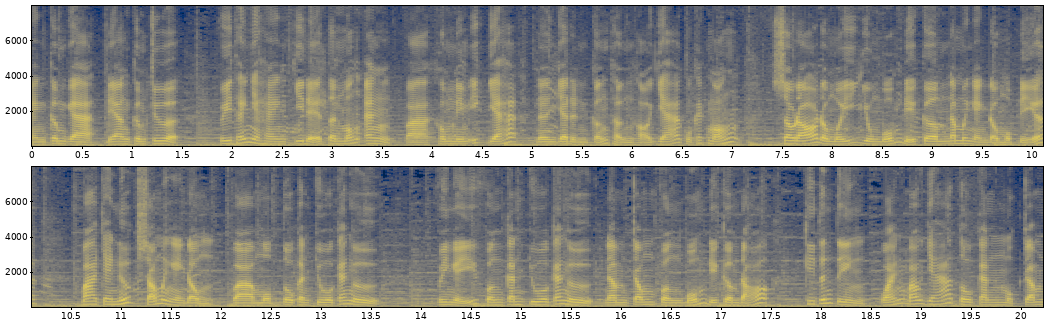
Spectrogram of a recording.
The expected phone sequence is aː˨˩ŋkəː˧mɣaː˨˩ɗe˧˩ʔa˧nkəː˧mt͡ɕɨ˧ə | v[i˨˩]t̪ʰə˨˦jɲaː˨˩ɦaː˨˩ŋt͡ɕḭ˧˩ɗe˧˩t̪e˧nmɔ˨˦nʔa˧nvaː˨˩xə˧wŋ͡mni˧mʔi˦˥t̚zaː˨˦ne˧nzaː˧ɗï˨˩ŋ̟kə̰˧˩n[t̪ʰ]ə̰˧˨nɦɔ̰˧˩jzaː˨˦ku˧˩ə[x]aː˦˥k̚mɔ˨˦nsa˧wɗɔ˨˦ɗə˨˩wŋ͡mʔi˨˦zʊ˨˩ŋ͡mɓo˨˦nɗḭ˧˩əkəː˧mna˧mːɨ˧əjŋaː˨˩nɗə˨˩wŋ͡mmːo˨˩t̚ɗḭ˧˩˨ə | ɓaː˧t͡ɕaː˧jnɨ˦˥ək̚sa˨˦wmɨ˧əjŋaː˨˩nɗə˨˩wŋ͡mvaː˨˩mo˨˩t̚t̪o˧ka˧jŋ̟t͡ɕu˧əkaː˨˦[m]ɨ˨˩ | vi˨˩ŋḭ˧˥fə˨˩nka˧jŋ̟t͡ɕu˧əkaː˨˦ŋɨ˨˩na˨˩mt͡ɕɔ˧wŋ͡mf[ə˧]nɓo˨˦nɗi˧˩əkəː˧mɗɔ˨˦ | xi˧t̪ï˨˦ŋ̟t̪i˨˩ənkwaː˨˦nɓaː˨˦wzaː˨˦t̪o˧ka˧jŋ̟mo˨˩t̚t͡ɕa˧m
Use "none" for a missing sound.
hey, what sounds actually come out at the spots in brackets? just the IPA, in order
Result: i˨˩, t̪ʰ, k, ŋ, ə˨˩

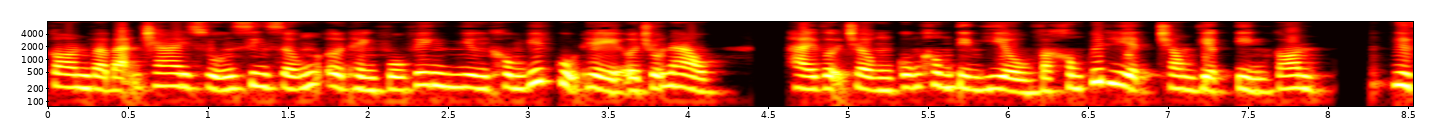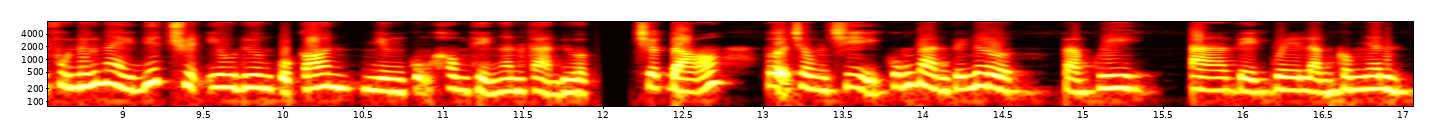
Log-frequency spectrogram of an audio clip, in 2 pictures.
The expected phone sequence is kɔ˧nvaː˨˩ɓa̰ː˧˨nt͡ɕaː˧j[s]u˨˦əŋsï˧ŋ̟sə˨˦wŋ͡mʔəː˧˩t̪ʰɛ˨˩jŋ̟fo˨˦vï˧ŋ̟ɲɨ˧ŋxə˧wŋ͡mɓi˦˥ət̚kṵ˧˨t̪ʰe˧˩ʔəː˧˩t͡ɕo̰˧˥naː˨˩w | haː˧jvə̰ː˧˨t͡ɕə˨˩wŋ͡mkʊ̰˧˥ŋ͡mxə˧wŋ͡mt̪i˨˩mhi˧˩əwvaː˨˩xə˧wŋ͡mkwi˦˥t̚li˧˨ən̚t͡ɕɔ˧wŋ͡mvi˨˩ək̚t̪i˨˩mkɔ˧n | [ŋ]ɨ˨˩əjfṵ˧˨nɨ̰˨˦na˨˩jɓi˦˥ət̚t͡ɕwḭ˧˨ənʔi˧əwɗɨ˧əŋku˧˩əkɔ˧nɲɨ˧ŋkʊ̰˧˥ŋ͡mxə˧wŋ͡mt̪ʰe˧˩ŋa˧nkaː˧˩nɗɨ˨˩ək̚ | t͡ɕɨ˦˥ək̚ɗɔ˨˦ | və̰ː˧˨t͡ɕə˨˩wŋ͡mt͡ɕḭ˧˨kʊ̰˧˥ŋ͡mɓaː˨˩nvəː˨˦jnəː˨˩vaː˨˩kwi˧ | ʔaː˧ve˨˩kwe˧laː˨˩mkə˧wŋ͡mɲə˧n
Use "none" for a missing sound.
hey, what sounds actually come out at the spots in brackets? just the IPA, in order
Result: s, ŋ

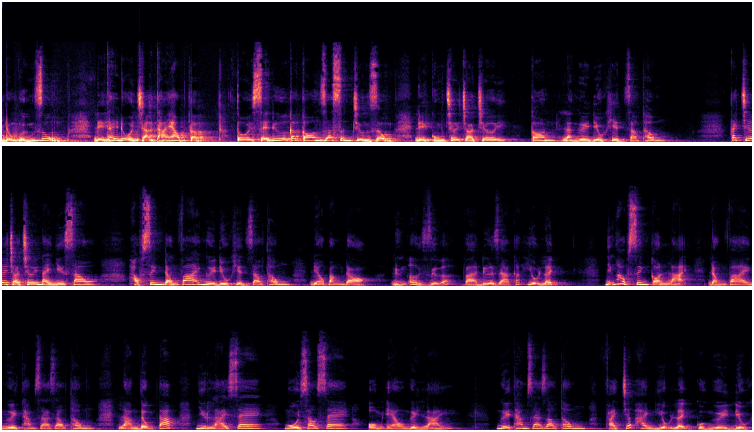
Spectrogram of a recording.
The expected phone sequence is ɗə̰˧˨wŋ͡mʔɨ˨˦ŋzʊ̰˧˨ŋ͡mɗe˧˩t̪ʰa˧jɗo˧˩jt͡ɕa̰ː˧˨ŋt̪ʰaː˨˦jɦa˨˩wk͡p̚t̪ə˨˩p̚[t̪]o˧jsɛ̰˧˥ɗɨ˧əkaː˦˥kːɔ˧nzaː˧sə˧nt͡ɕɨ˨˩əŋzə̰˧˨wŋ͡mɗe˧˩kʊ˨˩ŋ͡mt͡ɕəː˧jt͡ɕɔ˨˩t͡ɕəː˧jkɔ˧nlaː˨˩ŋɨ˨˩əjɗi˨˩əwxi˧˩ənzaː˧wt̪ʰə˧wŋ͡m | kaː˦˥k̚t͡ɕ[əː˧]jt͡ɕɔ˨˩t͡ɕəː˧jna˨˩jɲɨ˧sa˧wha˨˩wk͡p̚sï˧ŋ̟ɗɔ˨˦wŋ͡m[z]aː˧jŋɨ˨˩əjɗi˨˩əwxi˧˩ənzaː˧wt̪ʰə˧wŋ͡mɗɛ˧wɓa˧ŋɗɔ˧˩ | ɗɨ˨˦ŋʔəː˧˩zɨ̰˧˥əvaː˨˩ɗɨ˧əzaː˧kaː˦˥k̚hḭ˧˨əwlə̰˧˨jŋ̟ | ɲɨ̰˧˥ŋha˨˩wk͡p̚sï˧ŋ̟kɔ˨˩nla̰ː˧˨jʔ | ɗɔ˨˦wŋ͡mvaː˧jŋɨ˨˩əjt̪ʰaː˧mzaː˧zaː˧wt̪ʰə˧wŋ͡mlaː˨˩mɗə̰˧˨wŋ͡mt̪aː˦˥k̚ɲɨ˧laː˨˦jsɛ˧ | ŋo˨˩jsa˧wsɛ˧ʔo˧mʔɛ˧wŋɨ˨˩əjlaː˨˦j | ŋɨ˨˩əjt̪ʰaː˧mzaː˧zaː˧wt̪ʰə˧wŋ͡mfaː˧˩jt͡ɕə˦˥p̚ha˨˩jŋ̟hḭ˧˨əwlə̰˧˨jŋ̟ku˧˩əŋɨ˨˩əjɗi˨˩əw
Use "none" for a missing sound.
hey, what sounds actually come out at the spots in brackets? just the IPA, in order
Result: t̪, əː˧, v

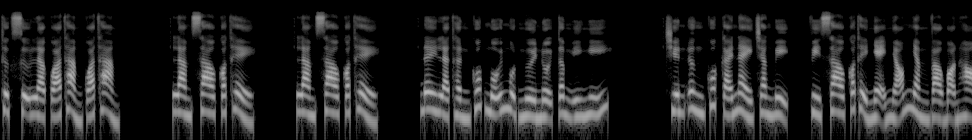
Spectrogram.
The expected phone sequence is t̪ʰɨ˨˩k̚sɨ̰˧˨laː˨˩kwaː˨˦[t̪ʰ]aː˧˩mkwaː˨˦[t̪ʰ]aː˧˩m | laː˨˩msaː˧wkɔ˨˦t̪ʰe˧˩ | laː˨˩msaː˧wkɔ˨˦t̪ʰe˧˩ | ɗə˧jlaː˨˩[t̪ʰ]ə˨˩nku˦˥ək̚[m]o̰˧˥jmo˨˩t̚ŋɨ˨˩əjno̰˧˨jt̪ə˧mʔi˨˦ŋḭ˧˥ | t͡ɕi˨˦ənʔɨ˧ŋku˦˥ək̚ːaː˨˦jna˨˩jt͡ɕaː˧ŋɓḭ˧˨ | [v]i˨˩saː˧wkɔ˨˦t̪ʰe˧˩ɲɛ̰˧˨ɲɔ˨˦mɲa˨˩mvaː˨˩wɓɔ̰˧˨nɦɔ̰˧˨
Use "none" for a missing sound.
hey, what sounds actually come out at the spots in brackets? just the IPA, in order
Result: t̪ʰ, t̪ʰ, t̪ʰ, m, v

